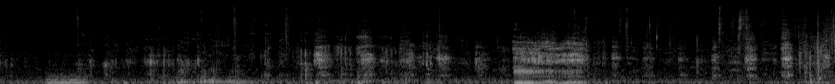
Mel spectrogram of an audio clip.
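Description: Labrador retriever panting and growling in play while tugging on a ball, in uneven rough bursts; the loudest lasts under a second, about five seconds in.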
